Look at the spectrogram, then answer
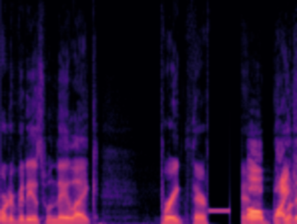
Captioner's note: beep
